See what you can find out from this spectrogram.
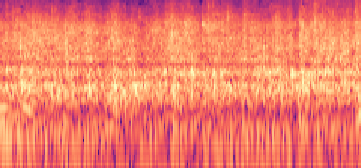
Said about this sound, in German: So, der Laster ist gleich vorbei.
